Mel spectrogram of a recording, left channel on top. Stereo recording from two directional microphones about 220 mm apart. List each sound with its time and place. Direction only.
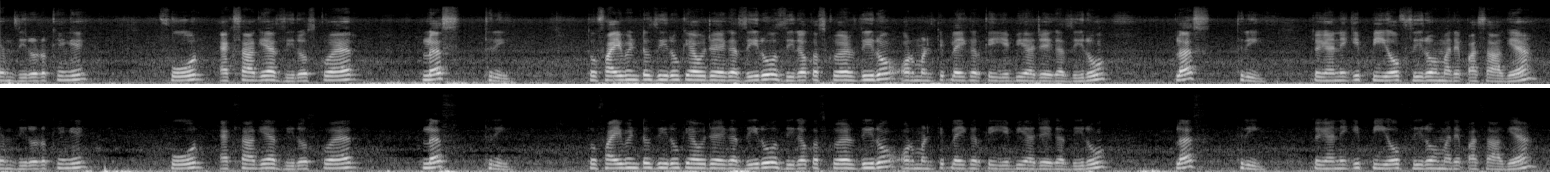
0.0 s speech: 20° left (ahead or behind)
